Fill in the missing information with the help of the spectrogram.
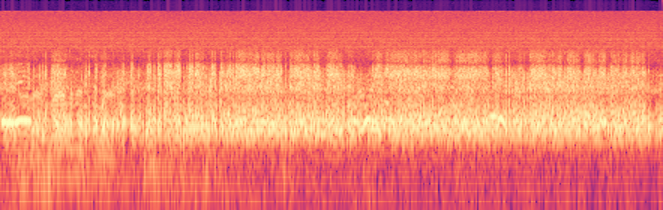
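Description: Steady babble of many voices from spectators and players, with an occasional shout standing out.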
